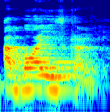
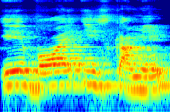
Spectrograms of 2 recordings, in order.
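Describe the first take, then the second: First: The article 'a' is reduced and unstressed. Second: The article 'a' is full and stressed. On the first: Some boy is coming, number not emphasized. "আ বয় জোর কম" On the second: Only one boy is coming, not two. "এ যখন জোর হয় তখন এ বয় মানে একটা বয় মানে one বয় বোঝায়"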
